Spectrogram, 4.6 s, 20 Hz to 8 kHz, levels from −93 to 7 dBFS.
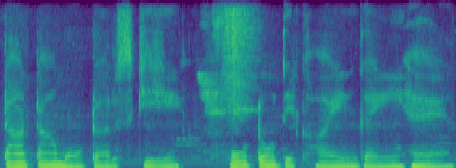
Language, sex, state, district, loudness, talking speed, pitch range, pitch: Hindi, female, Rajasthan, Bikaner, -17 LUFS, 90 wpm, 160-195 Hz, 165 Hz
